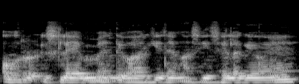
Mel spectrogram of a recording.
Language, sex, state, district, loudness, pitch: Hindi, male, Uttar Pradesh, Shamli, -13 LUFS, 100 Hz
